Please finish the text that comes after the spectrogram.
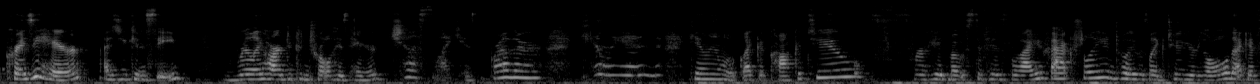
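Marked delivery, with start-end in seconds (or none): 3.9-8.6 high sing-song. Acted. High sing-song baby talk.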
